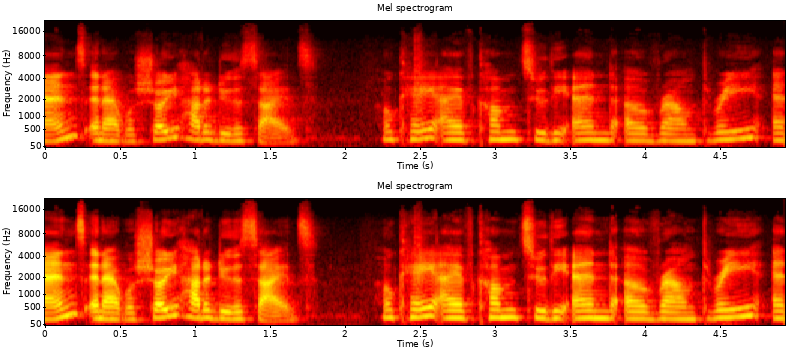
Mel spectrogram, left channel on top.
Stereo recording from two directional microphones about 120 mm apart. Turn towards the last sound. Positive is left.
turn(degrees=-35)  # may be behind; listen again after turning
